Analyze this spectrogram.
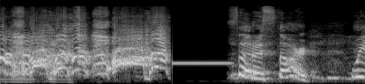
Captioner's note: laughing maniacally; test beeping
